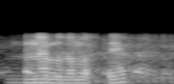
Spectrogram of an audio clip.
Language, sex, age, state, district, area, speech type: Hindi, male, 45-60, Rajasthan, Jodhpur, urban, conversation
